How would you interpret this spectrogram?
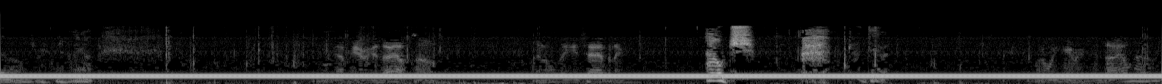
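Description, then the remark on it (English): A steady telephone dial tone hums continuously from start to finish, loud and unbroken, with people talking faintly over it and a few brief clicks and rustles. “We do appear to be hearing a dial tone.”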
